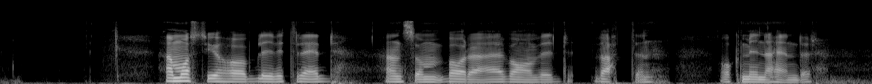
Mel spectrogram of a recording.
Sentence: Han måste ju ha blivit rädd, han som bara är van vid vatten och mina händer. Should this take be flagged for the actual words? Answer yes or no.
no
